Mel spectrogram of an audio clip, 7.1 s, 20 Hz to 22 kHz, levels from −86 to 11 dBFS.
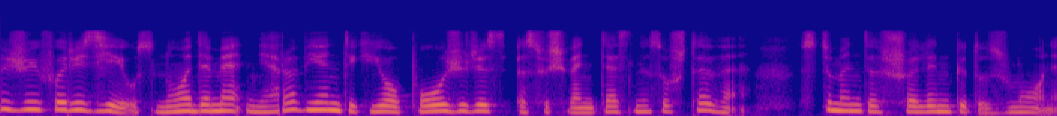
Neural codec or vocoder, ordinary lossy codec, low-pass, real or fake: codec, 16 kHz, 0.7 kbps, FocalCodec; AAC, 64 kbps; 7.2 kHz; fake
